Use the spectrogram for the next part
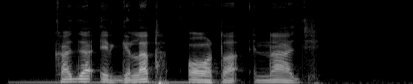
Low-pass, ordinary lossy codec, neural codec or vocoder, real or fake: none; none; none; real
